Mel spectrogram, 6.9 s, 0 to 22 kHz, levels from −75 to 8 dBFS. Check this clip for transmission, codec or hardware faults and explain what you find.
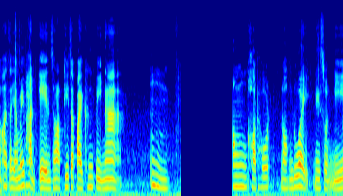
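One fault in this speech clip. A playback stall from 3.60 to 4.65 s: the audio stops dead for about 1.04 s, likely because the player ran short of data, then resumes. Waveform and spectrogram show a flat, empty gap.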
